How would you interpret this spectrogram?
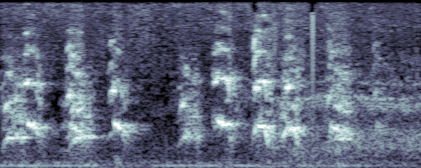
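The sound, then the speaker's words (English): A dog, King, barks repeatedly, about eight sharp barks in a quick, uneven rhythm, fairly clear, over a faint steady low hum with no talking, at a cabin door on the outskirts of Dawson in the Yukon. “Sergeant Preston, with his dog King at his side, knocked at the door of Jim Crane's cabin on the outskirts of Dawson.”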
